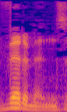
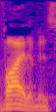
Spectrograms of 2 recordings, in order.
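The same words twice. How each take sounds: First: It is said with a British pronunciation. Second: It is said with an American pronunciation. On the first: "the way British say vitamins" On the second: "instead of vitamins"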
